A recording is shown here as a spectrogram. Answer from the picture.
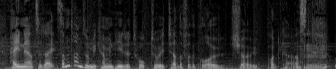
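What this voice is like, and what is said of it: Slightly husky voice. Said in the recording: “excuse my voice ... It is a little bit husky than usual.”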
